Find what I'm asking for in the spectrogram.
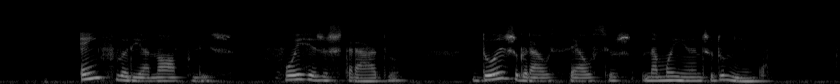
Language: Portuguese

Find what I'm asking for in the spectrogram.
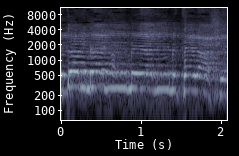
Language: Hebrew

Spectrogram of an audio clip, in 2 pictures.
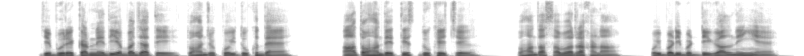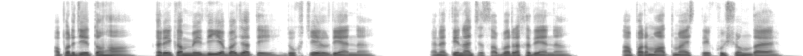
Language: Kangri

